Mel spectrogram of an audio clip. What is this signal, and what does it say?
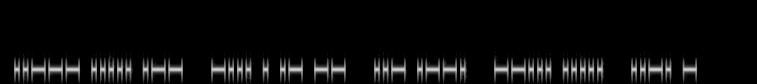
Morse code, heard as a keyed tone, about 28 wpm, 700 Hz. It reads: 25W BEAM UP 75 FT
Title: Practice QSO - Exchange 2 - Info - 28wpm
